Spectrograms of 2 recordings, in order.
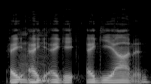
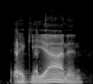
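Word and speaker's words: Egeanin: character's name I could not say last episode, Egianen. Egianen. Let's get that right. Easy name to pronounce. Easy name. Yeah. Egianen.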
